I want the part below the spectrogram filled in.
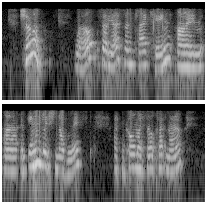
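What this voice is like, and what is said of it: British accent. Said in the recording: “I love your accent, by the way. I love British accents.”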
